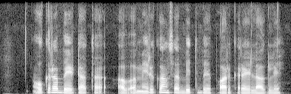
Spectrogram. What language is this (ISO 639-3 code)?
mai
